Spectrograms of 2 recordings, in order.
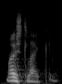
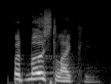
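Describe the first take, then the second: First: "most likely" dropped softer, a quiet echo of the line before; quieter repeat. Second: "most likely" said louder with a push on "most"; first take pushed out. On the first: Preacher conceding to the church, "most likely" repeated softer. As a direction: take it down and let "most likely" fall away softly. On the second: Preacher pressing his point to the church, "most likely" louder with "most" stressed. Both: Shown as a demonstration.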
